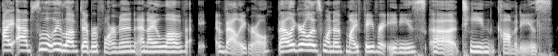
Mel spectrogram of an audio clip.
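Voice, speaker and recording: A woman co-hosting a casual movie chat, animated and rambling, laughing often. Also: fairly high pitch, moderate pace, no room sound, clean studio sound. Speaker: podcast co-host.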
